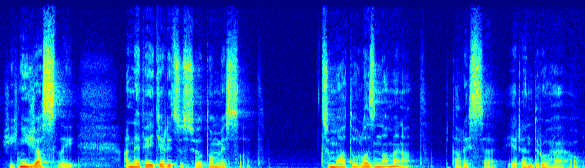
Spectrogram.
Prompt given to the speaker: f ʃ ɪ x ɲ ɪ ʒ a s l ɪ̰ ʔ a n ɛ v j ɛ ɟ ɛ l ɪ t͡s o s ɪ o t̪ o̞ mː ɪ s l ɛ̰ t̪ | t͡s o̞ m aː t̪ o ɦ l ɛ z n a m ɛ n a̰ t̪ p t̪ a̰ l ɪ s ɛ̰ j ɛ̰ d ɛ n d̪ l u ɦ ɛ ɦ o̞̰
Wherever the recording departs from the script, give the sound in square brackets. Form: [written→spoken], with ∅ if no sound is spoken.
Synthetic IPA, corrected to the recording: f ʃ ɪ x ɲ ɪ ʒ a s l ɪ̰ ʔ a n ɛ v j ɛ ɟ ɛ l ɪ t͡s o s ɪ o t̪ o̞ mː ɪ s l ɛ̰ t̪ | t͡s o̞ m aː t̪ o ɦ l ɛ z n a m ɛ n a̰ t̪ p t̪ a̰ l ɪ s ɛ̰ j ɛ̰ d ɛ n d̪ [l→ɾ] u ɦ [ɛ→ɛː] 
